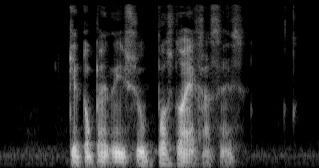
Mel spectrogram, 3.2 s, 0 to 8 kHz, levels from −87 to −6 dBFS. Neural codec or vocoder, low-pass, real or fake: codec, 24 kHz, 3.1 kbps, DualCodec; 7.2 kHz; fake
